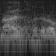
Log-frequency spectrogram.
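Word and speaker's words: Nikon: 그래서 상식적으로 여러분 니콘 아시죠? 카메라에 니콘이라고 발음하나 나이콘이라고 발음하나. 영어는 일본식으로는 니콘일 거고 영어식으로는 나이콘이라고 발음하는 게 맞거든요.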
